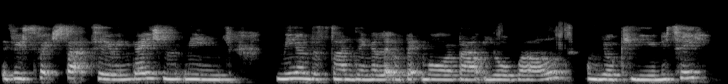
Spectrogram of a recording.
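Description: A high-pitched woman with a northern English accent at a moderate pace, with audible room echo. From northern England. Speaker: former stand-up comedian, humour consultant. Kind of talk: casual chat.

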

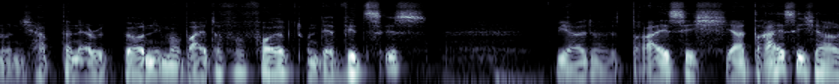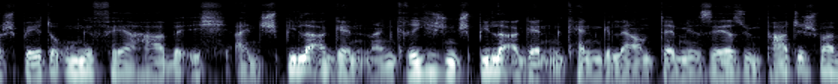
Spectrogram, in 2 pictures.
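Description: In a plain, everyday voice, a man talks at a fairly quick pace with fairly low pitch and ordinary pitch variation, on a very clean recording with a silent background. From Württemberg, near Stuttgart. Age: 50s. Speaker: basketball club manager. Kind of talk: radio interview.

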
